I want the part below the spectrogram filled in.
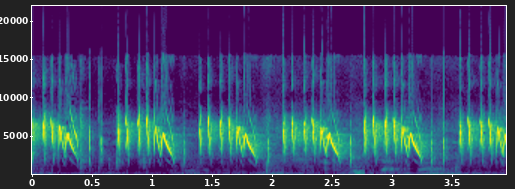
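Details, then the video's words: A Hill prinia (cigun) pours out a fast, dense stream of thin, high chips mixed with quick down-slurred whistles, delivered almost without pause. "cigun nembak rapat"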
